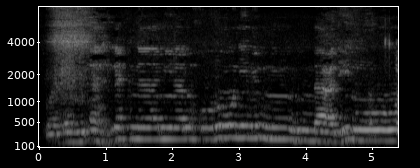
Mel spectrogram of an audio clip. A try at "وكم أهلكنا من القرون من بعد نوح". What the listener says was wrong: والعين وين هي؟ من بعد باء. وين العين؟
